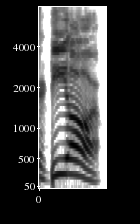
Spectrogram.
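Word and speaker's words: dear: अब देखिए यहां पे आप प्रोनाउंसिएशन करते हैं, प्रोनाउंसिएशन करते हैं, उच्चारण करते हैं तो वहां पे डियर पियर सीआर नहीं करते हैं। र नहीं आता है।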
